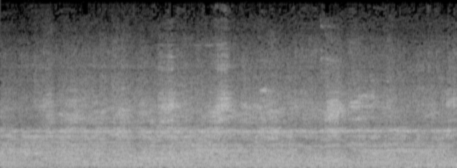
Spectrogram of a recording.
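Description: A freight train rolls steadily past up close, its last car a Conrail auto rack, with a continuous broadband rumble and rattle holding level throughout and no clear individual clicks.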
